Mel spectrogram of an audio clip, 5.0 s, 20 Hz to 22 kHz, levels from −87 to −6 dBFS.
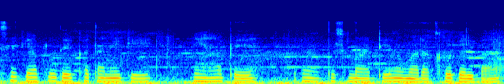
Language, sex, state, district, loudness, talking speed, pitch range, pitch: Bhojpuri, female, Uttar Pradesh, Gorakhpur, -34 LUFS, 165 wpm, 145-160 Hz, 155 Hz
